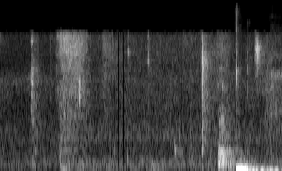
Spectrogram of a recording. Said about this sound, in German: Ich habe jetzt eine Dose aufgemacht. Ihr, äh, haben wir jetzt gehört.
